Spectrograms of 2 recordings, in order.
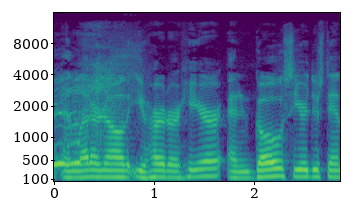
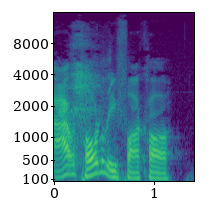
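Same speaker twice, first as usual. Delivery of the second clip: stupid, dumb-sounding voice. Speaking as the little dog Mabel: Mabel's stupid voice. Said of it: "that's Mabel's voice. Everybody has a stupid voice".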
